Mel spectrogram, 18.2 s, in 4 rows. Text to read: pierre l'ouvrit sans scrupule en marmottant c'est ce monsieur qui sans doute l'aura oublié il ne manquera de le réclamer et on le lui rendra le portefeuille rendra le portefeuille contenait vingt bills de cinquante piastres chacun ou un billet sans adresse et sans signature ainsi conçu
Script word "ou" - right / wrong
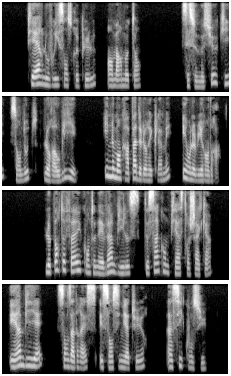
wrong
